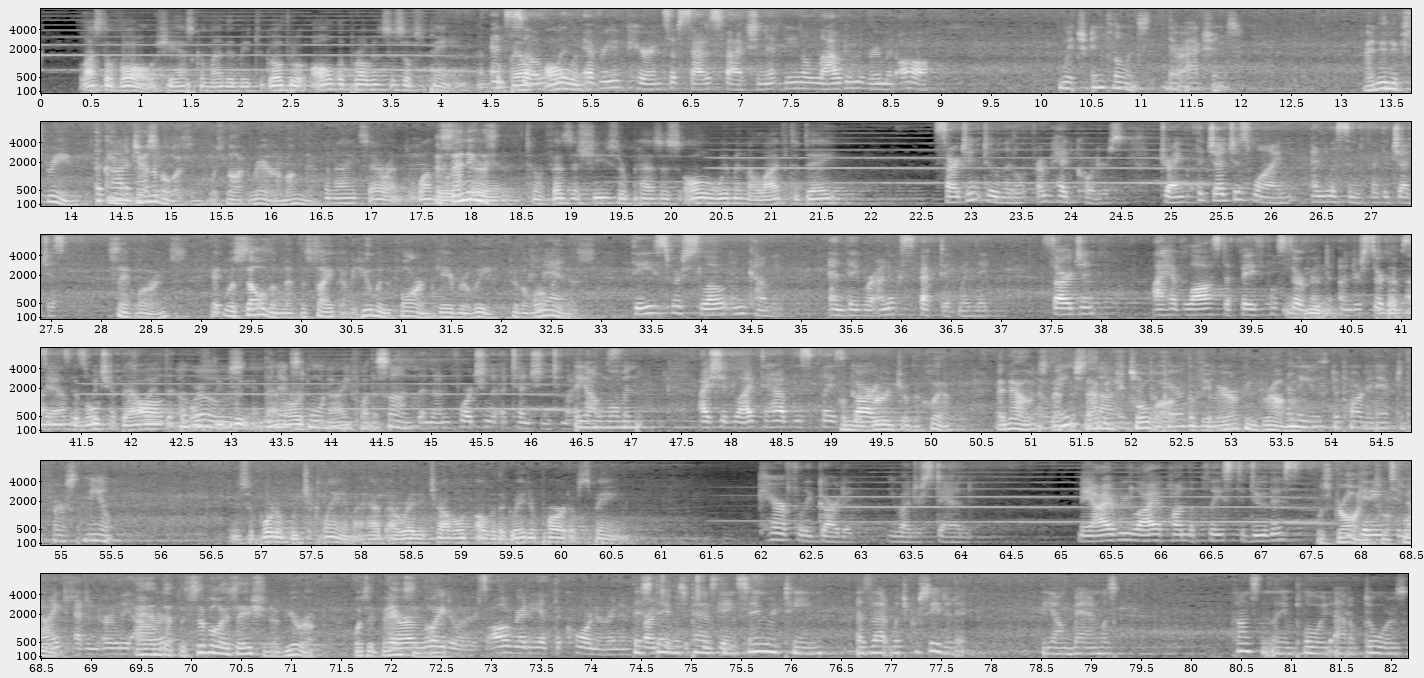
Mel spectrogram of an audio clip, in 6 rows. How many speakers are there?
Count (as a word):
four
